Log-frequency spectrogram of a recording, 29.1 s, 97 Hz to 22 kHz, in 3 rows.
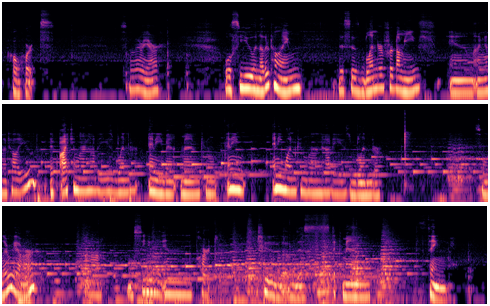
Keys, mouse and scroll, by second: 2.3-3.0 scroll up 2, 3.0 middle click, 8.7-10.2 scroll up 1, 12.3 shift+middle click, 13.2 shift+middle click, 13.8 middle click, 15.1 scroll up 2, 15.7 scroll down 1, 16.4-16.7 scroll down 3, 18.4-18.8 scroll down 1, 18.8 scroll up 2, 19.3-19.9 scroll up 1, 19.9 scroll up 2, 21.0 middle click, 23.3 shift+middle click, 25.3-26.2 scroll down 5, 26.2 middle click, 27.8 middle click, 28.5-29.1 scroll up 7.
